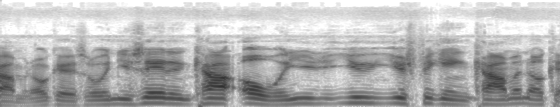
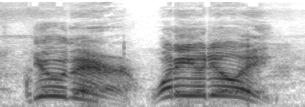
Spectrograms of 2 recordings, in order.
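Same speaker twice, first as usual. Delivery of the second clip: very high, very loud, shrill goblin shout; 8 dB louder than usual. Voicing a goblin who spots a hiding adventurer: goblin voice. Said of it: "he says, he says".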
